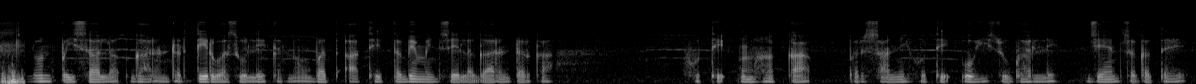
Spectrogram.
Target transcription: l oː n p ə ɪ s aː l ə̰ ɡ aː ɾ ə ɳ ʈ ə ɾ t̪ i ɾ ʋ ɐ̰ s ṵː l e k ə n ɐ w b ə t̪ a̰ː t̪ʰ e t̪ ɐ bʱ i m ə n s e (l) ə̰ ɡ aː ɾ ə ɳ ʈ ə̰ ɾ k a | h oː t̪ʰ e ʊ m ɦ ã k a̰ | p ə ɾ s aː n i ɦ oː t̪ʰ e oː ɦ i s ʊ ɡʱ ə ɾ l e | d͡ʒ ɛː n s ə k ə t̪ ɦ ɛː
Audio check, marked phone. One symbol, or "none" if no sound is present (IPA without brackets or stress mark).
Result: l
